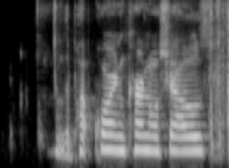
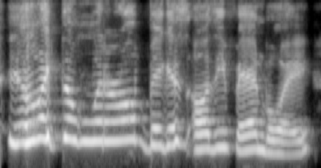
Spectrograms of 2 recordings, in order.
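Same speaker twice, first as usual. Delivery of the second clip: higher, louder, half crying with laughter; laughing tease; 9 semitones higher, 5 dB louder than usual. Real, not acted. Teasing the biggest Aussie fanboy, laughing. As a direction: tease him while cracking up.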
